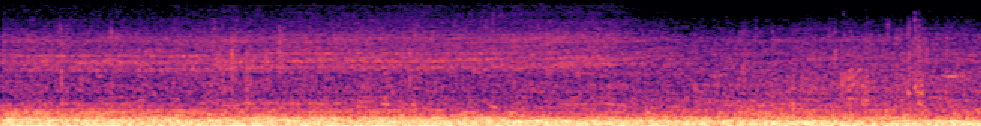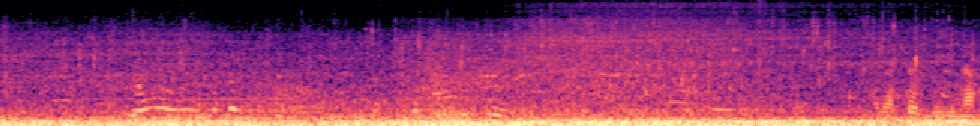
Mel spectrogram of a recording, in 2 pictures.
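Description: A steady low rumble, with faint voices talking in the background.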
